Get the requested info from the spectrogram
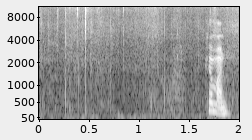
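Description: Footsteps with light crackling and rustling in dry forest leaf litter and twigs, a few faint clicks about half a second in, followed by a woman's voice near the end.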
